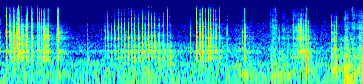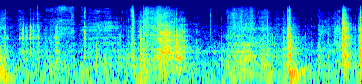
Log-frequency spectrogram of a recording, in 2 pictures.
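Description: A single long nail scratches along the ridges of a small corrugated cardboard box laid down, producing dry, raspy scraping bursts that are bright in tone and die away almost instantly. The strokes come in irregular clusters with quiet gaps between them, and there is a brief rustle as the camera moves.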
